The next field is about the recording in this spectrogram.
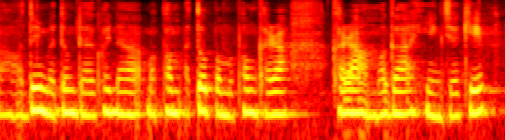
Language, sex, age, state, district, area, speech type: Manipuri, female, 30-45, Manipur, Tengnoupal, rural, spontaneous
